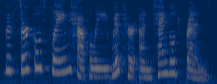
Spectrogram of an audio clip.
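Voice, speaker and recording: A storybook reader whose voice runs through a chipmunk effect, squeaky and sky-high. The reading hops up and down in a lively sing-song and bounces through rhyming verse. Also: a little fast. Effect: sped-up, high chipmunk-style pitch shift. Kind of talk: reading picture books aloud.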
